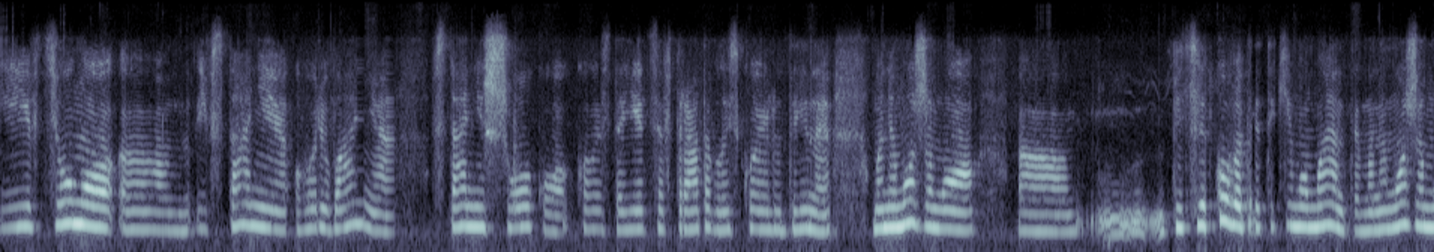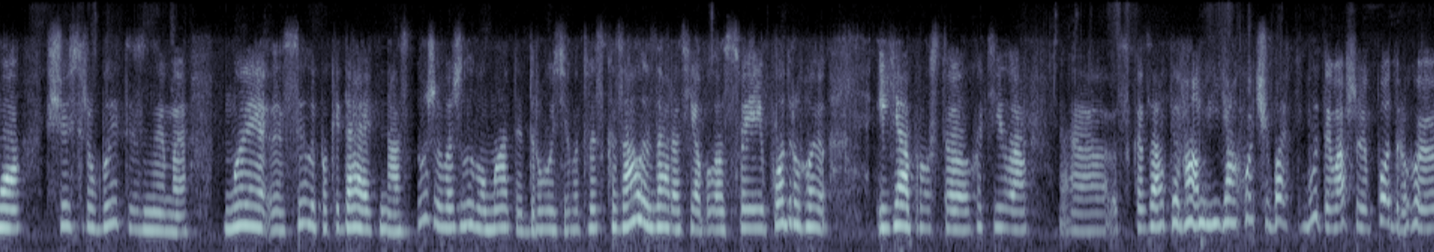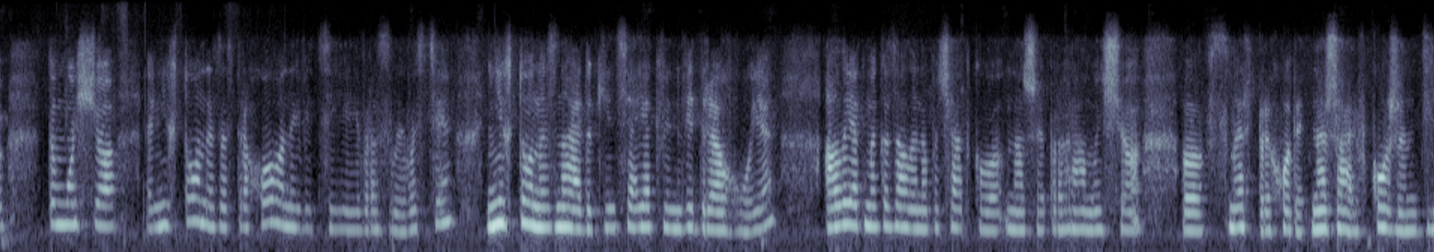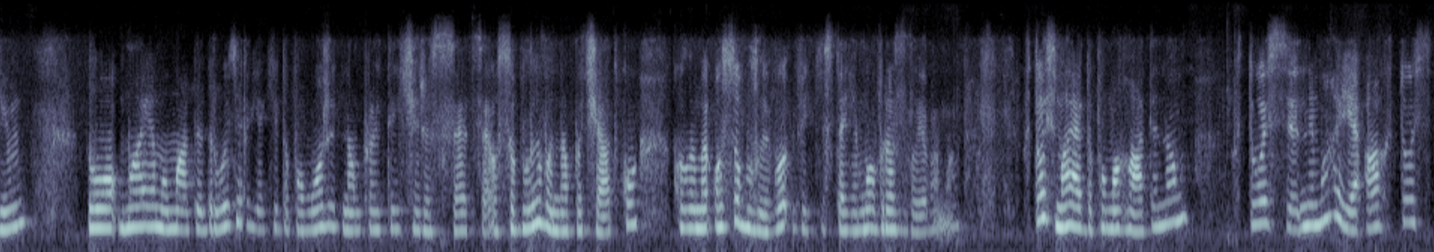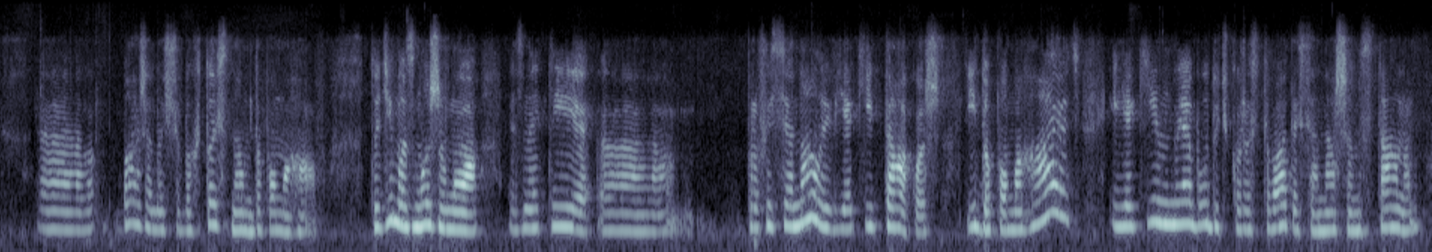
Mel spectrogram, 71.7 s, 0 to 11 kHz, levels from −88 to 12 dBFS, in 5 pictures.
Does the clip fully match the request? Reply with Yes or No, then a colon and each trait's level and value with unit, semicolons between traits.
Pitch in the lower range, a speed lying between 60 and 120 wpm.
No: high, 220 Hz; average, 115 wpm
